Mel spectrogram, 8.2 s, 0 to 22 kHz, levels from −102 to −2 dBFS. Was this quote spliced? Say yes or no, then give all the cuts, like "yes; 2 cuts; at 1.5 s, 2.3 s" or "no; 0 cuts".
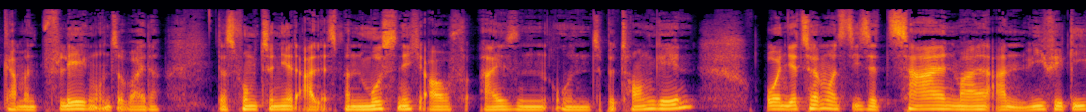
no; 0 cuts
